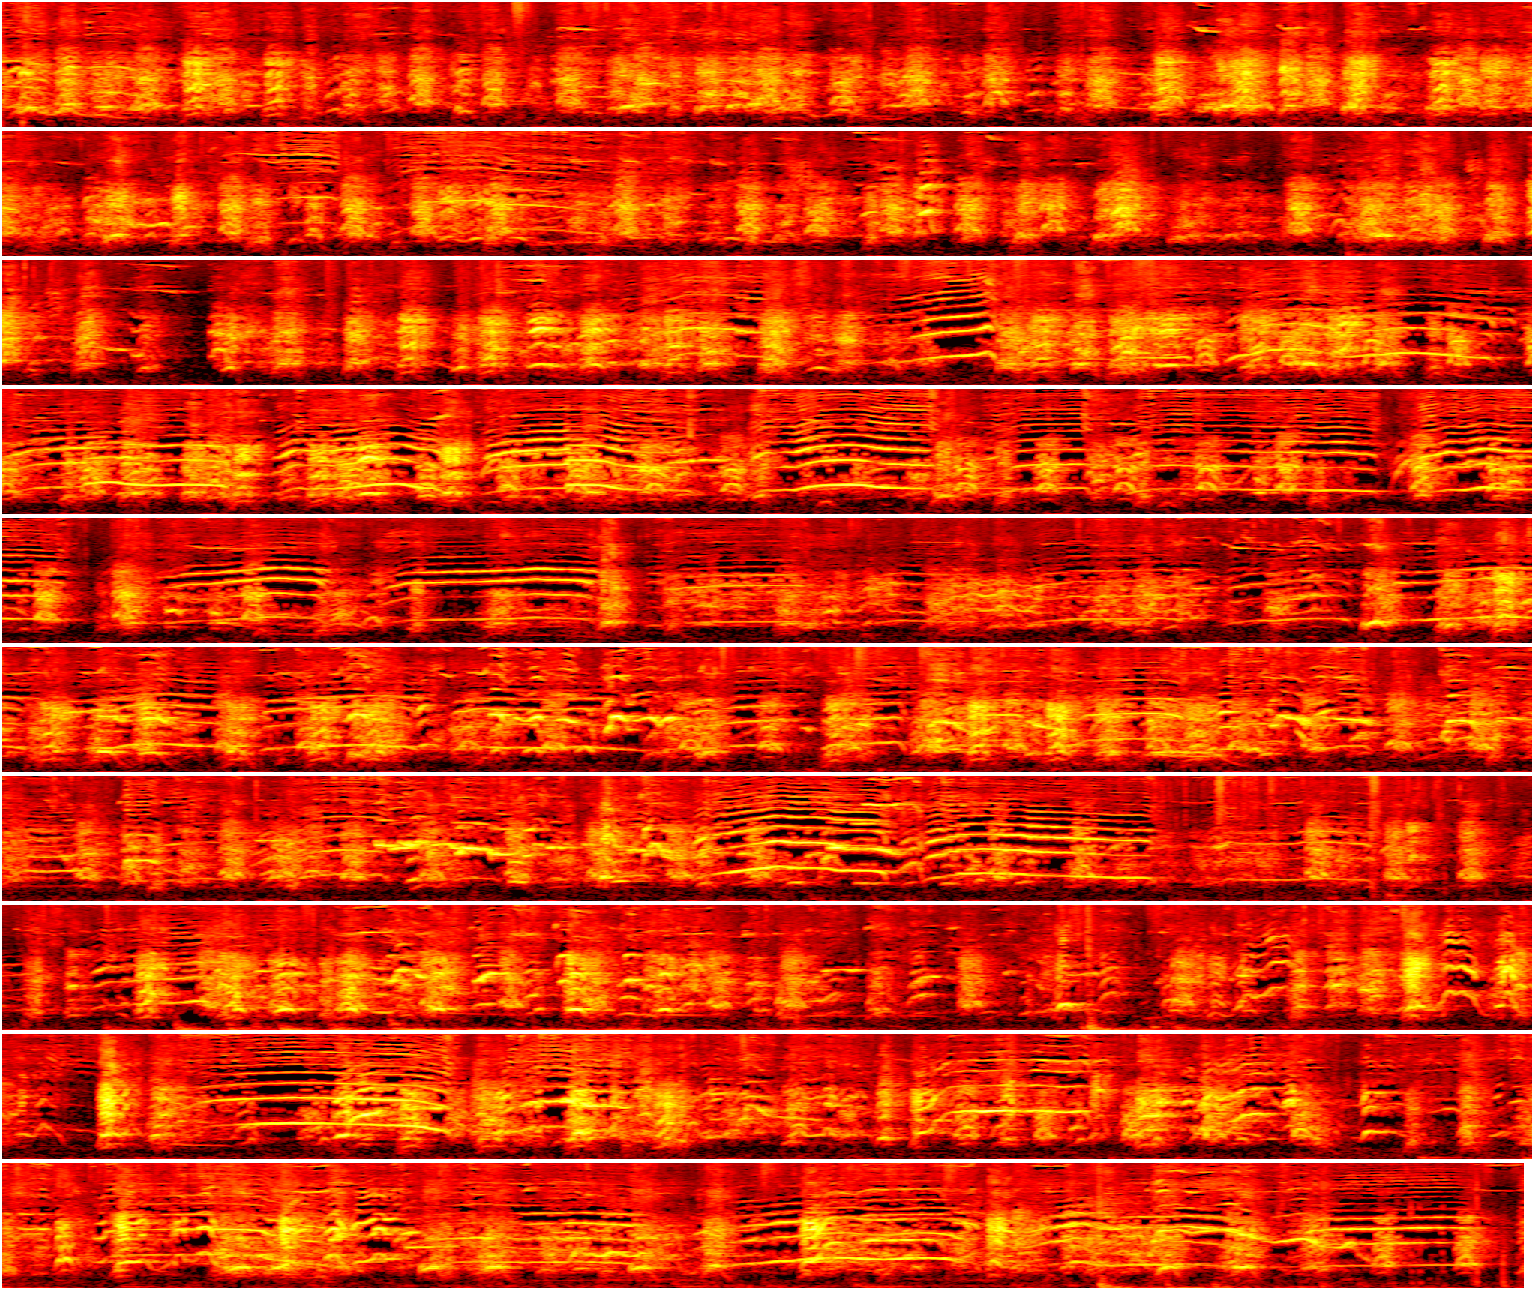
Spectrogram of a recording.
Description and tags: A pack of Alaskan Huskies barking and whimpering.
animal, bark, barking, canine, crying, dog, dogs, howl, pack, puppy, whimpering, whining, woof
